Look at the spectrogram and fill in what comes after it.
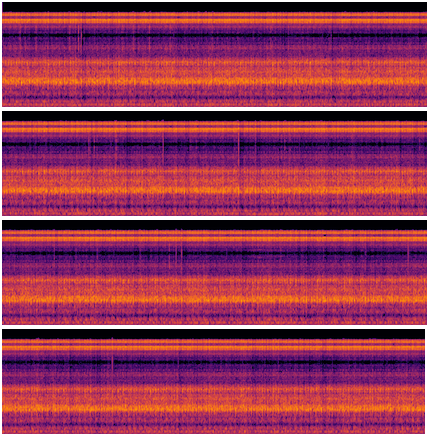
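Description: Steady drone of a motorcycle engine idling in stopped traffic, picked up by a camera mounted on the bike.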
